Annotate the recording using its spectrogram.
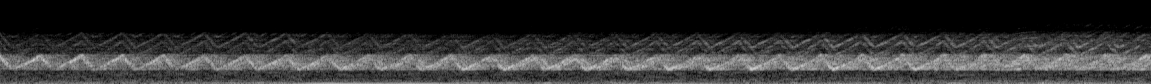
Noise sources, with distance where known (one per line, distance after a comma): siren, near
